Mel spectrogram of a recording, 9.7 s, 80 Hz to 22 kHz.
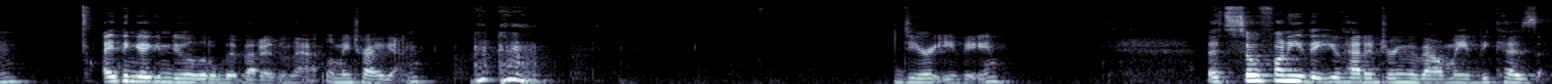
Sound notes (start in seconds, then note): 2.9 clears throat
